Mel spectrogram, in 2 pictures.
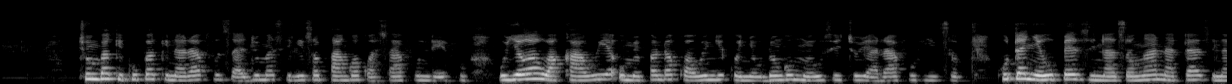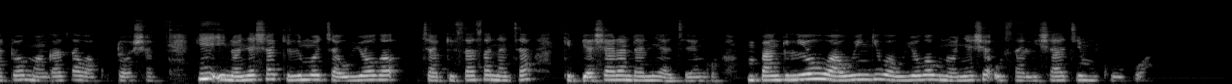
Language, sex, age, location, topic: Swahili, female, 18-24, Nairobi, agriculture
